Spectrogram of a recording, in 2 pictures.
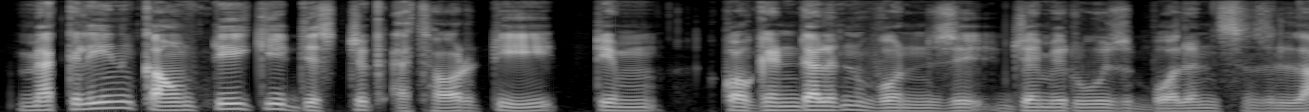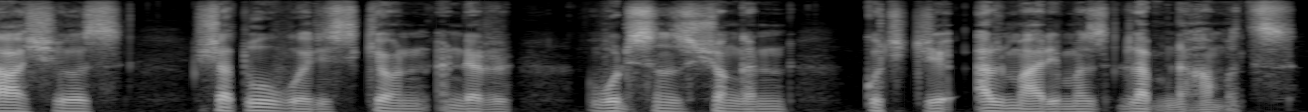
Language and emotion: Kashmiri, neutral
